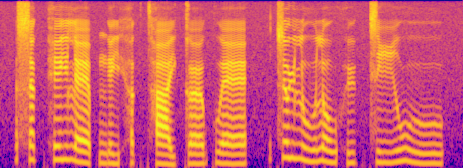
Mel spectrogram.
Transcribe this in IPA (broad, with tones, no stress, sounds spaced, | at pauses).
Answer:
s ɐ˥ k̚ h e˥ j l ɛː˨ p̚ ŋ e˨˩ j h ɐ˧ k̚ t̪ʰ aː˨˩ j k œː˨˥ kʷ ɛː˨ | t͡s ɵ˥ ɥ l uː˨˧ l o˨ w h yː˨ k̚ t͡s iː˨˥ w uː˨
